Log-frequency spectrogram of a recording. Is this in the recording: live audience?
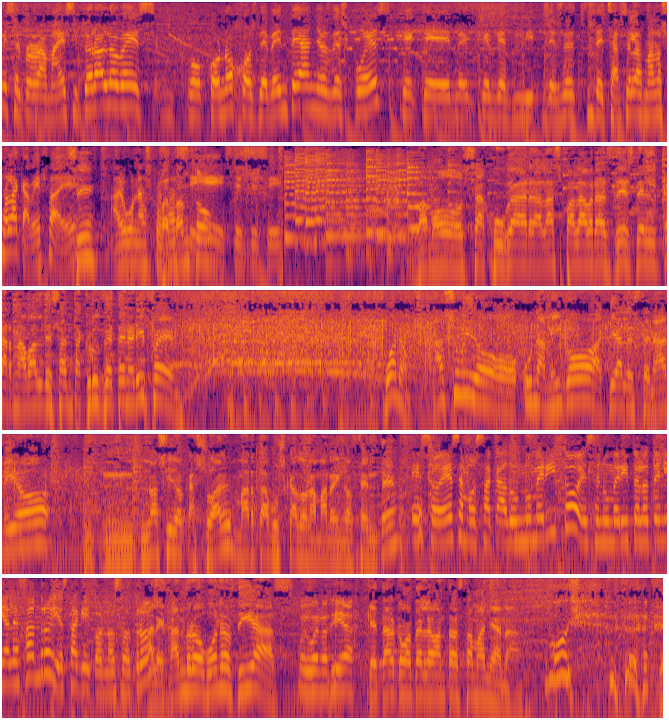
yes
